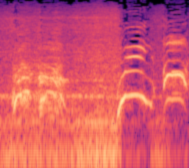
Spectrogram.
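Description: Men's raised, high-pitched voices calling out over a steady low rumble. The rumble cuts off suddenly about one and a half seconds in, and a shout carries on after it.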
